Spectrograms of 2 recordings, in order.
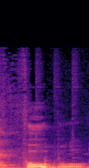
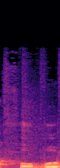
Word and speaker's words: FUBU: moeda Dream with friends a pronúncia nos Estados Unidos é cubo mas no Brasil a gente falava fogo mesmo que é um acrônimo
